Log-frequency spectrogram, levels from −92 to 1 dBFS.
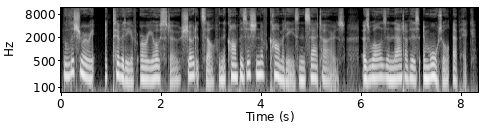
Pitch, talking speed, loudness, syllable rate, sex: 175 Hz, 165 wpm, -17 LUFS, 5.6 syllables/s, female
